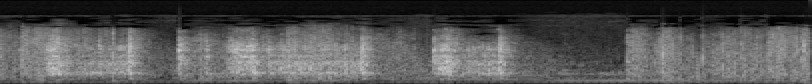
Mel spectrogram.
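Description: A telephone being dialled: the dial is turned and whirs back several times in a row, a rattling mechanical sound repeated with short gaps.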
